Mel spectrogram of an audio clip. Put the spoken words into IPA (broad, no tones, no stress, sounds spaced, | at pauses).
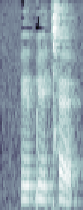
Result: e ɓ e ǀʰ ɛ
